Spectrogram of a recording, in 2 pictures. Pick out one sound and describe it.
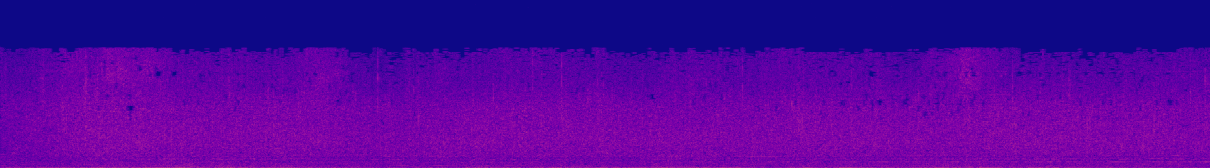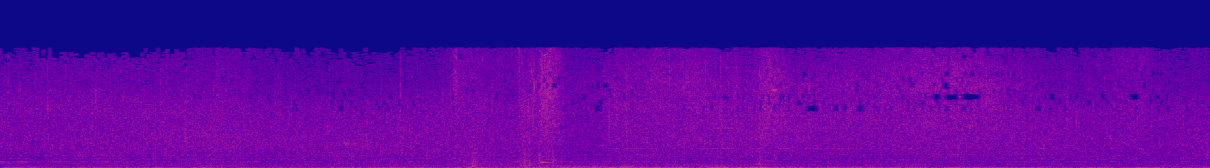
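Small waves wash gently against a rocky shore.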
